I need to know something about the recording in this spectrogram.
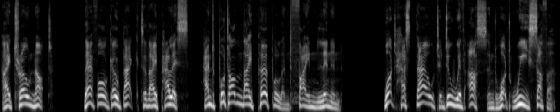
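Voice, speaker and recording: A man's voice: a little high, very animated, takes it slowly, no echo, studio quality, voice pushed up, heavily acted. A man voicing a bitter, reproachful poor man in a storybook tale, challenging his listener in archaic, rhetorical speech.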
